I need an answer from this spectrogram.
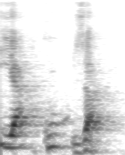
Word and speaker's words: Yakuza: On ne dit pas Yakuza, on dit Yakuza. Ça, c'est tonalité africaine. Yakuza. On ne dit pas U, mais on dit OU.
